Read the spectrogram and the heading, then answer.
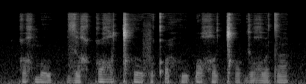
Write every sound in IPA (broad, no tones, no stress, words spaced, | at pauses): qɯχmo | zɛχqu ʁɔǀʰɤfɯ qʼohuɓɔ χɤǀʰɔɡɛ ʁʷata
